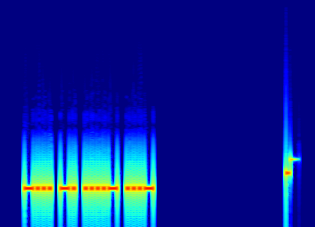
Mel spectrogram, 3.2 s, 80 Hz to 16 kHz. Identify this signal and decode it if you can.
Morse code, heard as a keyed tone, about 40 wpm, 700 Hz. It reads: BN4V
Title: All Cut Numbers - 4-Digit 40wpm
